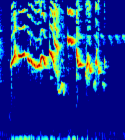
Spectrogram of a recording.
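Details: Oriental magpie-robin, a caged kacer, singing as a lure to stir other kacer into mating mood: loud whistled phrases sliding and warbling, with rising and falling notes and quick twittery flourishes.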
